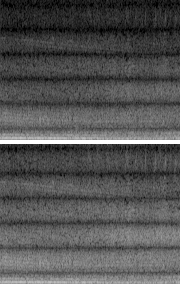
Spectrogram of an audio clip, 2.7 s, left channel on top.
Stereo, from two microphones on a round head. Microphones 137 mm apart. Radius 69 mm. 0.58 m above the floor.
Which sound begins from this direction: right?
A helicopter, at 0.0 s.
